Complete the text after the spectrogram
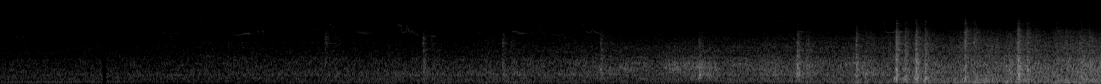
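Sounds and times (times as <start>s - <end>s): approaching diesel train: 2.3s - 11.0s.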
